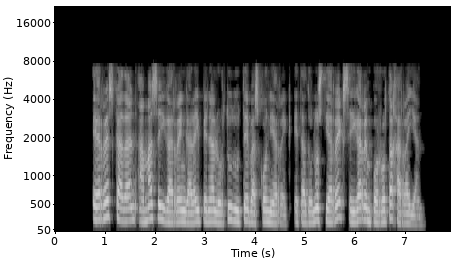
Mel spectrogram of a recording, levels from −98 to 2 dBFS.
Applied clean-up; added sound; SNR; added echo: none; none; none; none.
